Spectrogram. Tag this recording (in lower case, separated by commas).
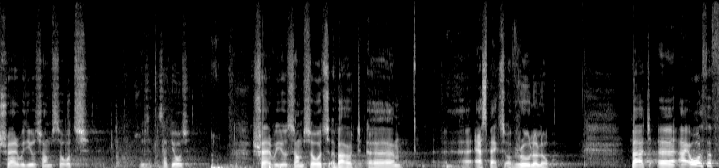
male speech, speech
